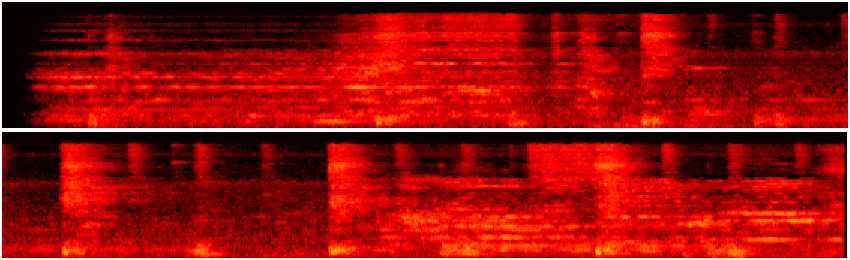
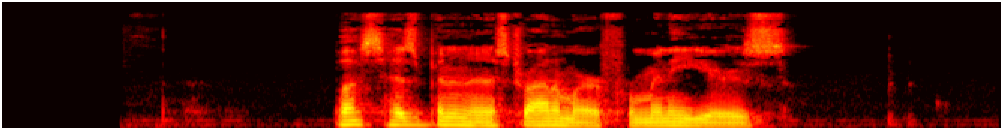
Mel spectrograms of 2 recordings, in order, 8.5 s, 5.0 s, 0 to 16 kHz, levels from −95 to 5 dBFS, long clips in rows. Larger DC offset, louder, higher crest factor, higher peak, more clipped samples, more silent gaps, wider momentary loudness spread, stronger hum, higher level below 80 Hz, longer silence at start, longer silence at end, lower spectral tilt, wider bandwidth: neither; second, -40 LUFS vs -25 LUFS; about the same, 22 dB vs 20 dB; second, -22 dBFS vs -8 dBFS; neither; neither; first, 17 LU vs 5 LU; neither; second, -68 dBFS vs -48 dBFS; second, 0.15 s vs 1.65 s; second, 0 s vs 1.1 s; second, -2 dB/octave vs -6 dB/octave; about the same, 11.5 kHz vs 11.5 kHz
